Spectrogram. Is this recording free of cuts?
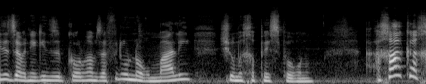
yes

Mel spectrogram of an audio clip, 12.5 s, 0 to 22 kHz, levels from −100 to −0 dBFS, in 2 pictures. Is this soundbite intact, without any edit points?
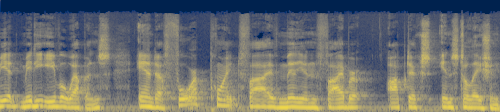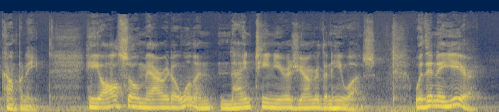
yes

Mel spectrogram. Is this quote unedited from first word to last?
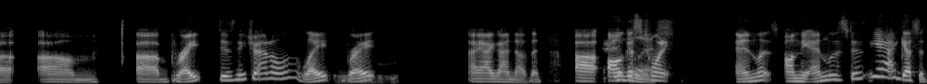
yes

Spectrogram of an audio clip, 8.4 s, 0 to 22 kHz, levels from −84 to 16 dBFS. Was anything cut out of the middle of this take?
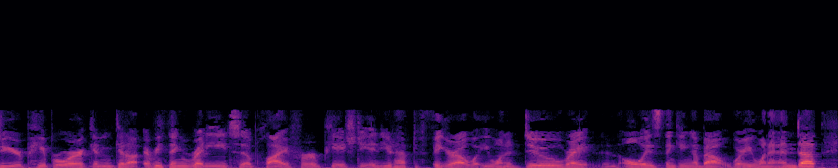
no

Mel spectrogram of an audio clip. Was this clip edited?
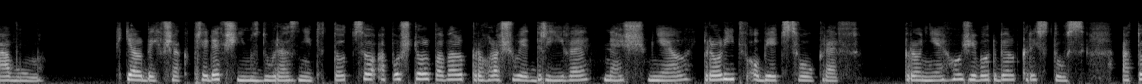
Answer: yes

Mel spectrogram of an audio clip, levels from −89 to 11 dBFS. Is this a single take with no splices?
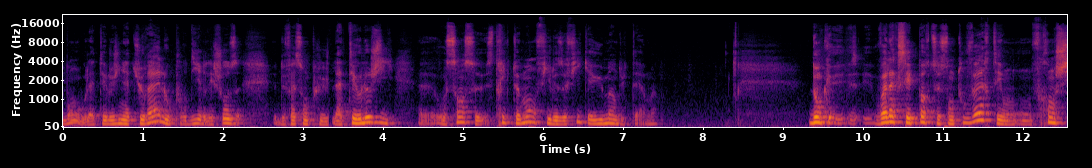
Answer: no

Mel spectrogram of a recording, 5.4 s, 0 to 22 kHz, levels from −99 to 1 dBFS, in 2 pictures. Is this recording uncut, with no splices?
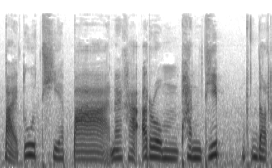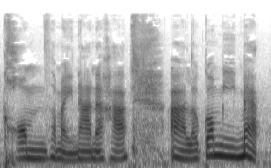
no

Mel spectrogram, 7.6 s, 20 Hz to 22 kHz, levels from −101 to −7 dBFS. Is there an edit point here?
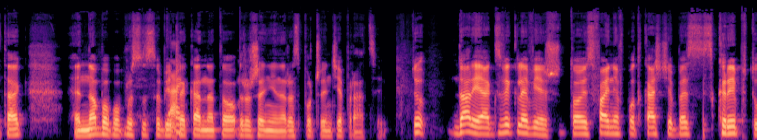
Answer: no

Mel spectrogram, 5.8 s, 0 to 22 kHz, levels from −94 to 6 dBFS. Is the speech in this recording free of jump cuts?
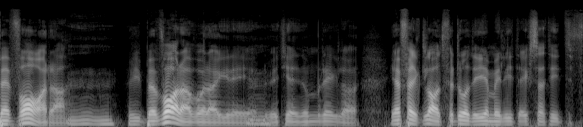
yes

